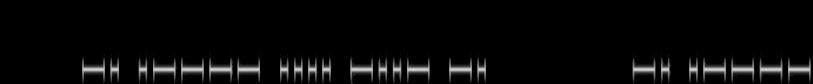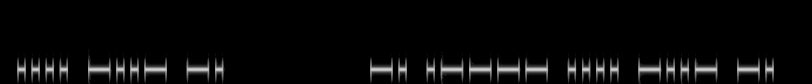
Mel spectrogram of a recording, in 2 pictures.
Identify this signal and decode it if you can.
Morse code, heard as a keyed tone, about 17 wpm, 700 Hz. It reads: N1HXN N1HXN N1HXN
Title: USA Call Signs - 5 Characters - Repeated 3x - 17wpm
